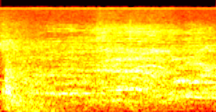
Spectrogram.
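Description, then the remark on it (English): Heavy thudding stomps from a wrestler stomping on his opponent land on a wrestling ring mat, loud, set against a constant roar of an arena crowd. “Stomping away.”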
